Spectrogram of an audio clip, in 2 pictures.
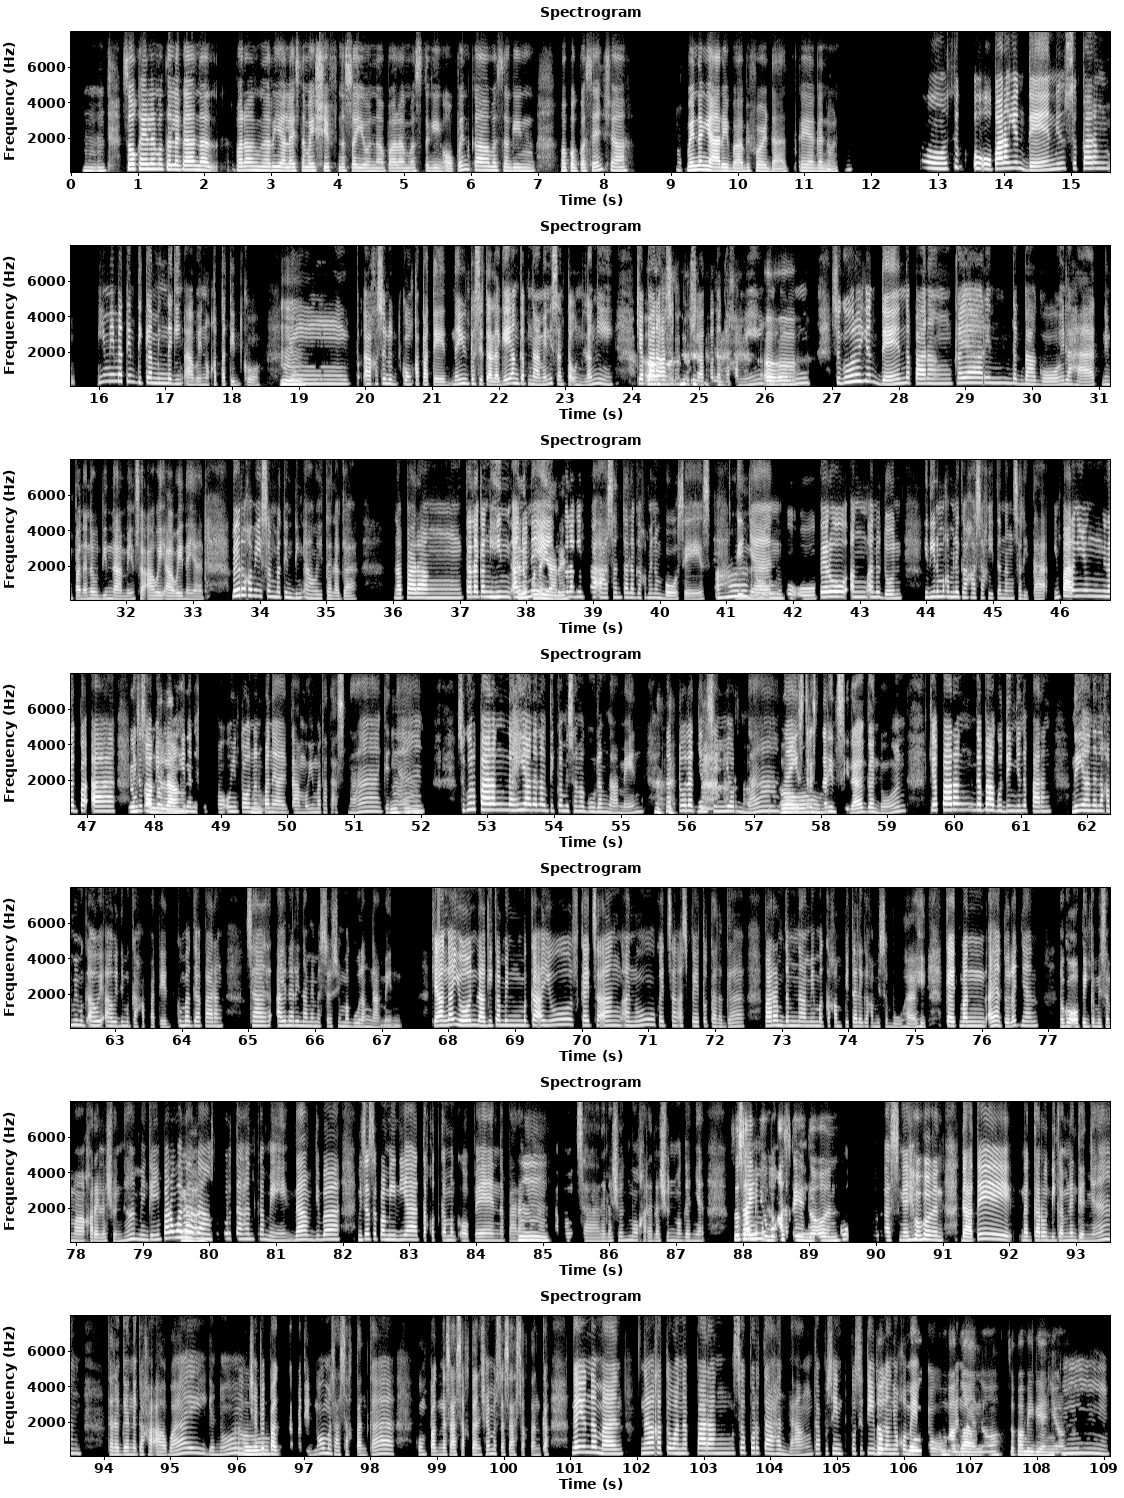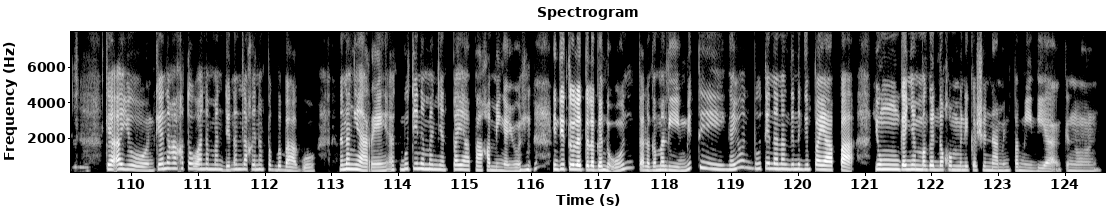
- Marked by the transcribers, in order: other background noise; in English: "before that"; laugh; laugh; laughing while speaking: "buhay"; laughing while speaking: "bukas ngayon"; unintelligible speech; laughing while speaking: "ngayon"
- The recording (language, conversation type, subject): Filipino, podcast, Paano mo pinananatili ang maayos na komunikasyon sa pamilya?
- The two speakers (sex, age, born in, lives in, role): female, 25-29, Philippines, Philippines, guest; female, 25-29, Philippines, Philippines, host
